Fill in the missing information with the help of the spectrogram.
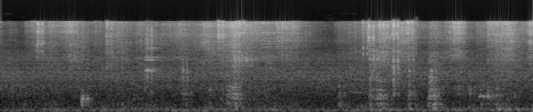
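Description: A three-banded armadillo moving about in dry hay: irregular rustling, scratching and light taps as it pushes through the straw and noses a rubber ball, over a low steady hum.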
